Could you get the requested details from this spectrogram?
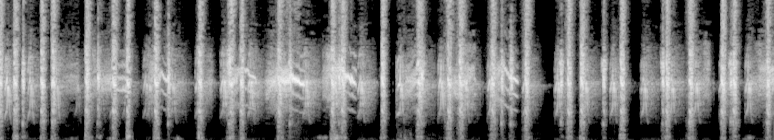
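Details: Black-browed reed warbler lure call: rapid rasping, buzzy churr notes alternating with sharp clicks in an unbroken, scratchy stream, with one brief whistled squeal near the middle.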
